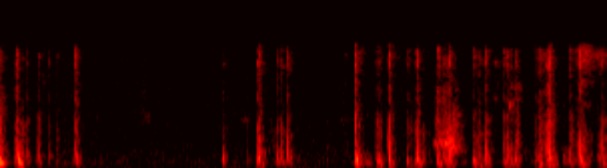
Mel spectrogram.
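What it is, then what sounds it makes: Leather chair armrest. Fingertips and nails tap fast on a dark padded leather chair armrest and scratch across it. Bursts of quick, soft, muffled taps are broken by a short quiet pause, followed by a longer scratchy rub mid-way. The taps thud dully and die away almost at once.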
